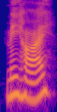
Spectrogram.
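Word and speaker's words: Mihály: But this is how it's pronounced. His first name is Mihaly and surname is Csikszentmihalyi.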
